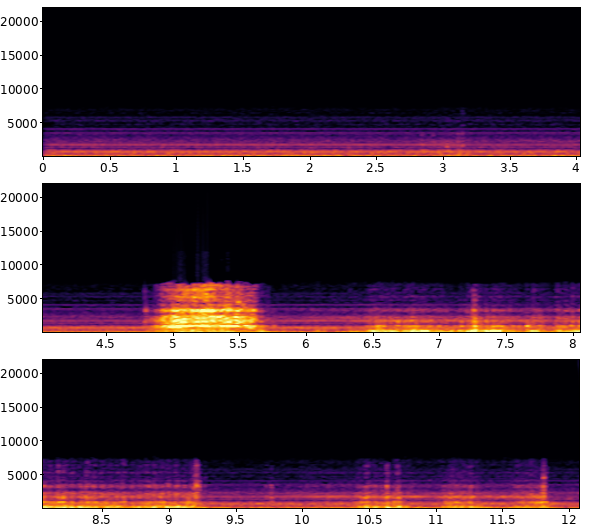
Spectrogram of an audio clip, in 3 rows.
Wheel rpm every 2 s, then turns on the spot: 0, 0, 30, 20, 20, 10.
4-12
